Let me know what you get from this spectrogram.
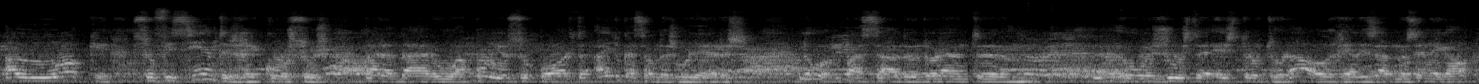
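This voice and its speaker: A man, interpreting a speech at an event in short, halting phrases with pauses. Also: medium pitch, very noisy. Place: event hall with an audience. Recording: echoey hall from far off, loud music behind.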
